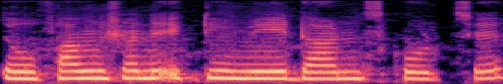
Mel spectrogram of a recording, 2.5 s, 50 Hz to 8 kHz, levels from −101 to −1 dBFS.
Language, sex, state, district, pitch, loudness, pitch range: Bengali, female, West Bengal, North 24 Parganas, 250 Hz, -14 LUFS, 240-255 Hz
